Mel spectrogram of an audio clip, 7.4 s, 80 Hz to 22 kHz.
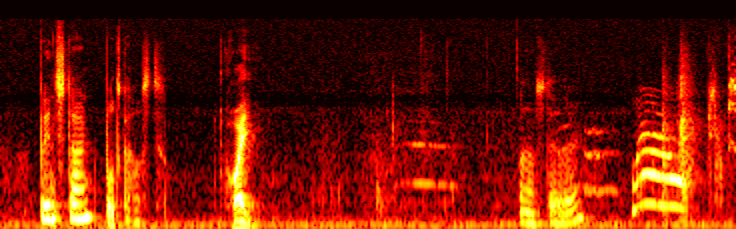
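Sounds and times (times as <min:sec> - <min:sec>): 
steady low hum: 0:00.0 - 0:07.3
speech: 0:00.4 - 0:01.7, 0:02.3 - 0:02.6, 0:05.2 - 0:06.5
cat meowing: 0:03.9 - 0:04.6, 0:05.8 - 0:07.3.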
